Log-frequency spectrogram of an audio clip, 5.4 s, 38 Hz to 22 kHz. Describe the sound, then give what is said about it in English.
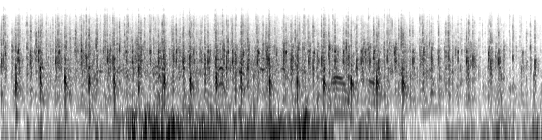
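A crowd breaks into sustained applause to thank a man retiring as MC after 10 years of Pedro rededications, many hands clapping in a dense, steady patter that stays loud for several seconds, with a few voices murmuring underneath. “He deserves a special thanks from us for his years of fine service and a round of applause and a boutonniere.”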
